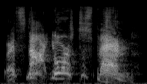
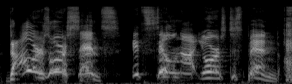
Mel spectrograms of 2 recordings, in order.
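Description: First: It's not "yours" to spend, "yours" hit in a high loud shriek. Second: It's still "not" yours to spend, "not" stressed in a high loud haughty squawk. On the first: Bird twisting the boy's words, "yours" shrieked high. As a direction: shriek "yours" at him, much higher and louder. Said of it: "the bird shrieked again". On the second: Bird correcting the boy, haughty stress on "not". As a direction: lean on "not" with lofty scorn, much higher and louder. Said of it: "the bird replied haughtily". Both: Acted.

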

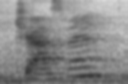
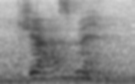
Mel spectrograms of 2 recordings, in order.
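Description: First: Jasmine? rising higher, unsure if she hears; lightly voiced worried call as she sways; worried questioning call. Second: Jasmine! falling, firm call; mild urgent call of her name. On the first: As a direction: call her name as a question. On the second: Acted. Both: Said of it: "called her by her name".

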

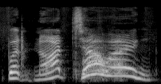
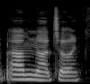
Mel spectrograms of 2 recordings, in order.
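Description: First: High, loud and slow villain taunt; a kid hamming up a villain's loud, slow taunt; dramatic shout. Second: Said in the usual way. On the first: Acted. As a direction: stretch out "telling" like a booming taunt. Villain teases the hero.

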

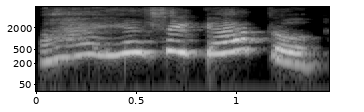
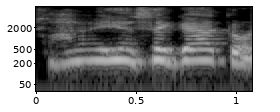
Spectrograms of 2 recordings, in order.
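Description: First: Very high, small-voiced lament; tiny squeaky echo of a shaken sigh; little girl. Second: Softer echo of a shaken sigh; mildly shaken little boy; boy copying dad. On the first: Little girl next to her brother, shaken. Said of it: "the little girl sits next to him". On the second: Acted. Boy on the couch copying his dad, mildly shaken. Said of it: "like his dad".

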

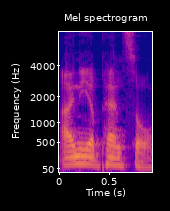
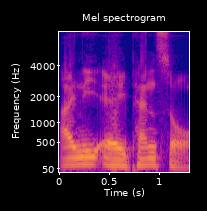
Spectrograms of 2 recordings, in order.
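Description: First: "a" said as a quick "a"; I need a pencil, quick and light; reduced A vowel. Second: "a" said as "e"; I need a pencil with "a" as "eh"; full E vowel. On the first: Teacher contrasting vowels for viewers, quick A. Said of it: "nói nhanh, gọn ... thì nó là à". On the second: Teacher contrasting vowels for viewers, full E. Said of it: "muốn nhấn mạnh cái gì đó thì các bạn dùng cái âm E". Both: Shown as a demonstration.

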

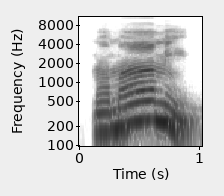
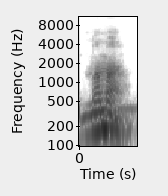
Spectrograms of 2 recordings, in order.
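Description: First: "Mamá mi" with last a of mamá held long; louder, higher "Mamá mi", drawing out the maa; stretched A. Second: Said in the usual way. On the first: Shown as a demonstration. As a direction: hold the a before "mi". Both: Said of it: "Estiras la A".

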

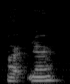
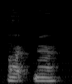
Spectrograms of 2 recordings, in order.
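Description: Both takes have the same delivery.

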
